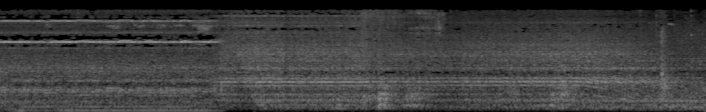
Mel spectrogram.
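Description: Machine-shop machinery running with a steady high whine; about two seconds in the sound switches abruptly to a different, lower steady machine hum.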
